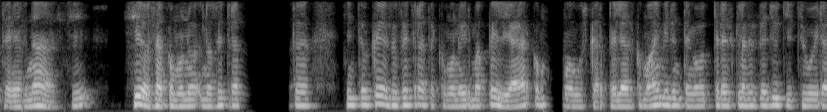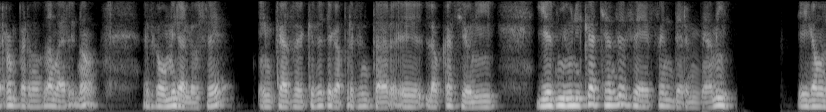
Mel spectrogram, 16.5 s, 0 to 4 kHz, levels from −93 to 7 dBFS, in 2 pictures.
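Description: Nothing in this bit of speech needs flagging, since no technical faults turn up anywhere in it.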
